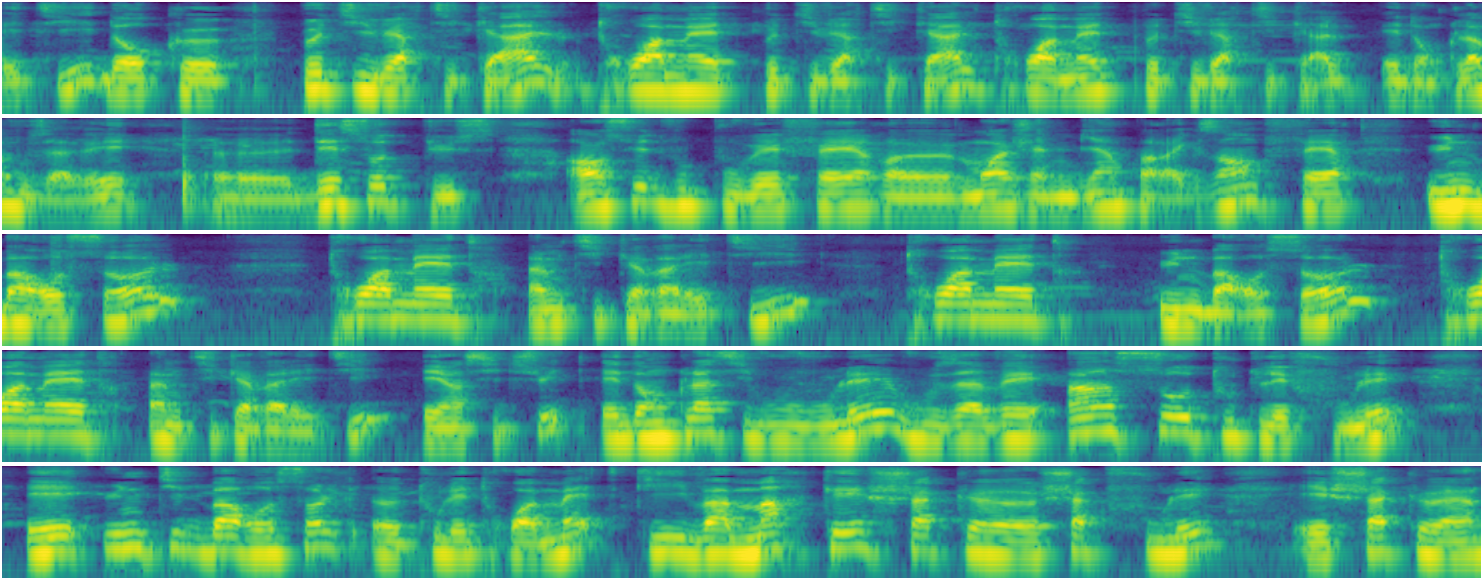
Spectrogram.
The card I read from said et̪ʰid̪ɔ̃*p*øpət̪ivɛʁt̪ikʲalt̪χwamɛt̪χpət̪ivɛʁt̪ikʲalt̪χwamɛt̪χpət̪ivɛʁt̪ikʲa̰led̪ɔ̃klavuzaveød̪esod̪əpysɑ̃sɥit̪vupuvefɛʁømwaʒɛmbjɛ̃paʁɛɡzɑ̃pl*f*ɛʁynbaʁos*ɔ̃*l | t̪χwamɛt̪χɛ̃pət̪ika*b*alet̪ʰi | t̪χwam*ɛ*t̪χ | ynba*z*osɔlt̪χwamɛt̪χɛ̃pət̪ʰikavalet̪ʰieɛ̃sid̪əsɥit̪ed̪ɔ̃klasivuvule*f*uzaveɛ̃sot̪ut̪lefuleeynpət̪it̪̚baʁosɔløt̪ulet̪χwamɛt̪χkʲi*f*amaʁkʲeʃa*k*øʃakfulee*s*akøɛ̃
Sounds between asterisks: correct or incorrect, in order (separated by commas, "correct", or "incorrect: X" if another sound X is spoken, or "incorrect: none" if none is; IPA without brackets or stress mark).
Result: incorrect: k, correct, incorrect: ɔ, incorrect: v, correct, incorrect: ʁ, incorrect: v, incorrect: v, correct, incorrect: ʃ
